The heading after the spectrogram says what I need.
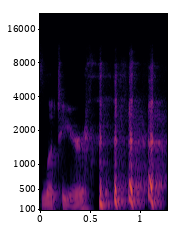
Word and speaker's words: Lattier: And when I was in the UK, everybody just defaulted to Lattier, and it was fine. But I'm from North Carolina, so it's Lattier.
